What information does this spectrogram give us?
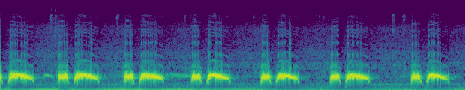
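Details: Deep-voiced spotted dove of the countryside, used as a lure to make other doves call. Low hollow coos come in paired phrases, a short note then a longer rounded one, repeated steadily over a low background hum.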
